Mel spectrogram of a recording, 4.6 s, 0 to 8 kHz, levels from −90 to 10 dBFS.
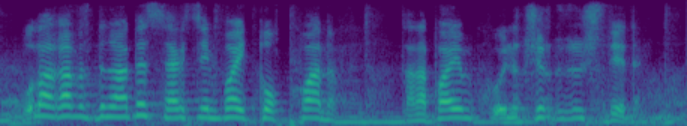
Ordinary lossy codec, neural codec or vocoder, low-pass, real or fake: Opus, 32 kbps; codec, 16 kHz, 1 kbps, FunCodec, trained on LibriTTS, 50 frames a second; 7.2 kHz; fake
